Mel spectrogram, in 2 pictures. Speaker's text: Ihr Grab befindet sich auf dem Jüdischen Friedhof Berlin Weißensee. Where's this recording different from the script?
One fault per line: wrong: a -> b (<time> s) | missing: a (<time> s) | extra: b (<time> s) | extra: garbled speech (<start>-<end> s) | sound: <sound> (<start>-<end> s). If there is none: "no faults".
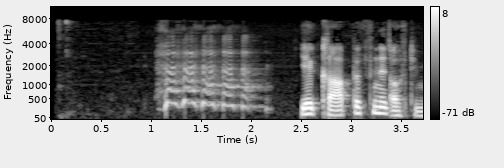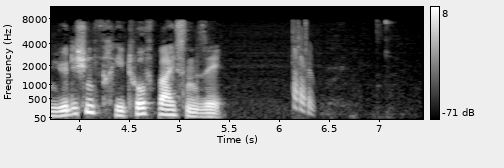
sound: laugh (1.0-2.2 s)
missing: sich (3.4 s)
missing: Berlin (4.8 s)
sound: chirp (6.1-6.4 s)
